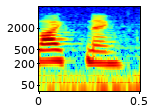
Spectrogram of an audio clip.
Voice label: "lightning", English; Dacco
